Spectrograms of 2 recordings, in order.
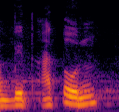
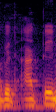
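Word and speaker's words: بدعة: Kulla bid'atin, bukan kulla bid'atun. Kulla bid'atin yang benar bacanya.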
